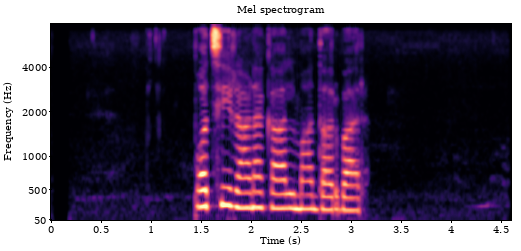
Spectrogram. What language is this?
Nepali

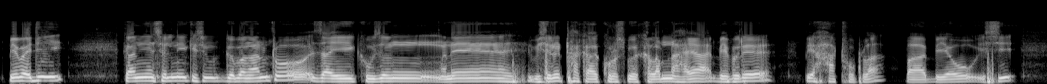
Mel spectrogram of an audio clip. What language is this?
Bodo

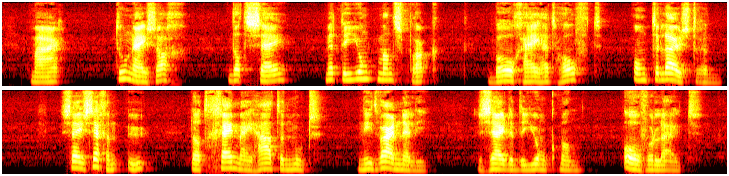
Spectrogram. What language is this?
Dutch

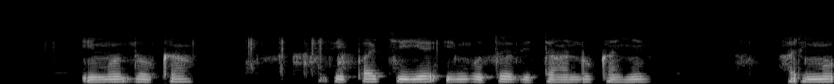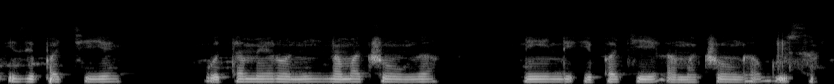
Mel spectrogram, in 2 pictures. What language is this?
Kinyarwanda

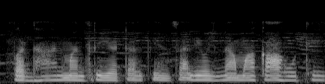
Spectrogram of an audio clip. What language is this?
Chhattisgarhi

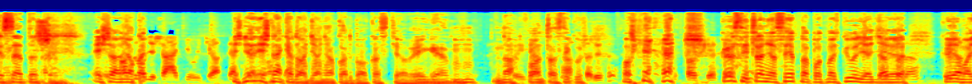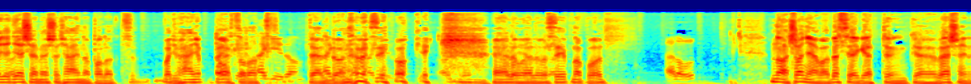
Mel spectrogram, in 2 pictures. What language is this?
Hungarian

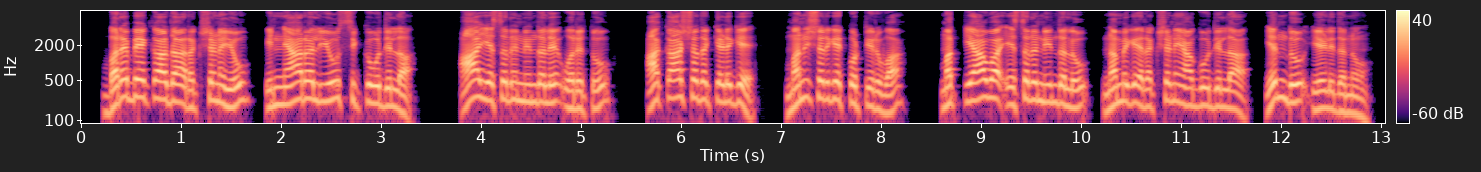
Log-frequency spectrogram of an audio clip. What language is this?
Kannada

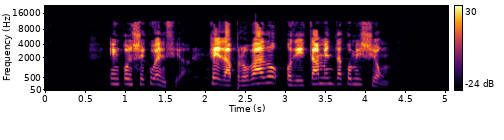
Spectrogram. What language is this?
Galician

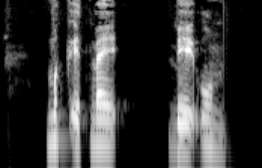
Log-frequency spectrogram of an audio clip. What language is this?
Uzbek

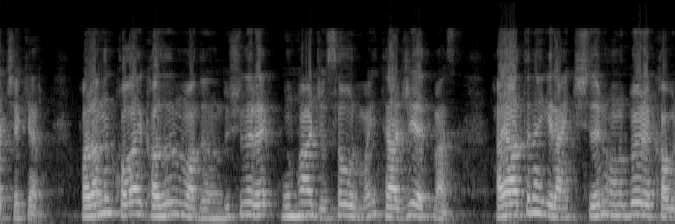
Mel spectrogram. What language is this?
Turkish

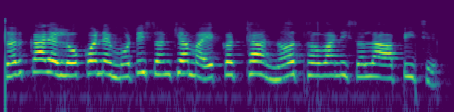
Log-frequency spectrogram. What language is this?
Gujarati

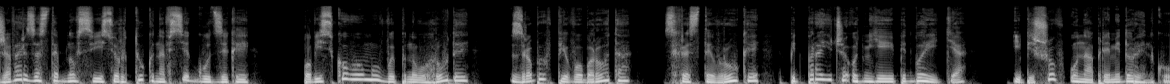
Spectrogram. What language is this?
Ukrainian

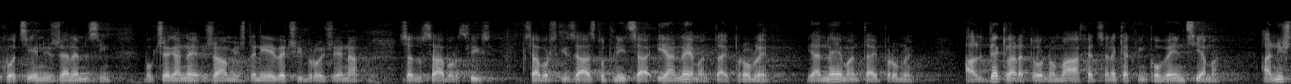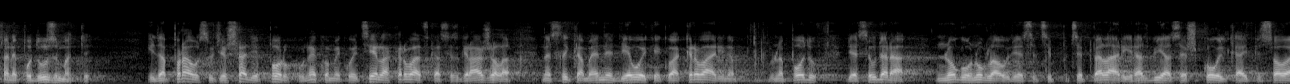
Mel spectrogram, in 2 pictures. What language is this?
Croatian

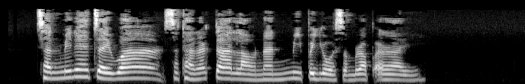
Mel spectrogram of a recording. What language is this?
Thai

